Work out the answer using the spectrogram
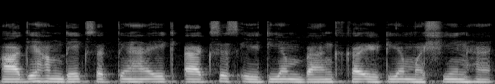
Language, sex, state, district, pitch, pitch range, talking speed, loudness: Hindi, male, Karnataka, Bangalore, 120 Hz, 120-125 Hz, 155 wpm, -18 LUFS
